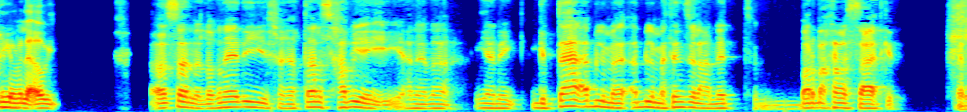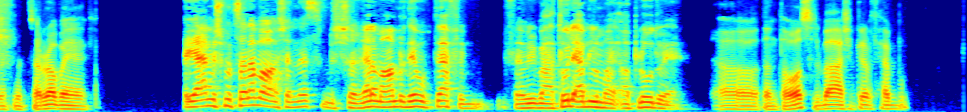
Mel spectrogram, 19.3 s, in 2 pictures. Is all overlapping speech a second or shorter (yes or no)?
yes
